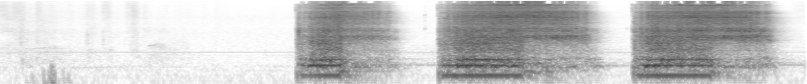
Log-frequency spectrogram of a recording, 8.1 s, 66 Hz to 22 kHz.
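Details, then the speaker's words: Three smooth, high whirring bursts spinning up freely with no grinding, heard on the bench after rebuilding a Delco 10MT Chevy starter with a new solenoid kit and Bendix; powered from a charger, solenoid terminals bridged so it engages and rotates. Healthy starter. "All right, that does what we're expecting. Now if we want to test the full operation, you put power here, and then if we bridge these two, it will both move out and rotate."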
